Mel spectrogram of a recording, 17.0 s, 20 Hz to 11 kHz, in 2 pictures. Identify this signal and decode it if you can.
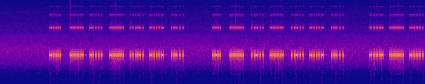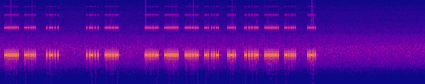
Hellschreiber (Feld-Hell, 122.5 baud), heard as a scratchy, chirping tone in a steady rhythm, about 1190 Hz. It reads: KOLEJNY ISTOTNY ASPEKT TO OBOWIAZKI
